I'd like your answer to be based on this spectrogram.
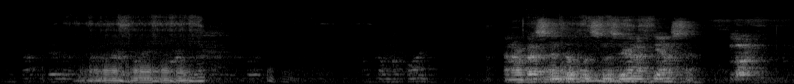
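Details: A pudgy white poodle snoring while asleep on its back, cradled in arms: rapid, fluttering snores in short noisy bursts with brief pauses, with a louder rattling stretch near the end.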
